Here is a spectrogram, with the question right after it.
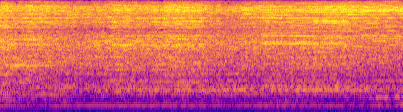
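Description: Factory cutting machine slicing uPVC door and window profiles, a steady loud broadband whir with a constant grinding rasp running throughout, close by and without talk.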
